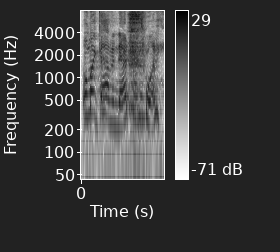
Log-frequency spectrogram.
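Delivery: high, rushed, breaking into laughter; real elated disbelief. Real, not acted. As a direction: burst out over a lucky roll. Player rolls a natural twenty.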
